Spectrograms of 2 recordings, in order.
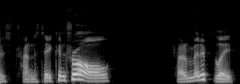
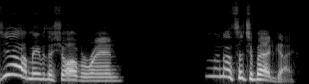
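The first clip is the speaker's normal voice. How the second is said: casual mock; 6 semitones higher than usual.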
